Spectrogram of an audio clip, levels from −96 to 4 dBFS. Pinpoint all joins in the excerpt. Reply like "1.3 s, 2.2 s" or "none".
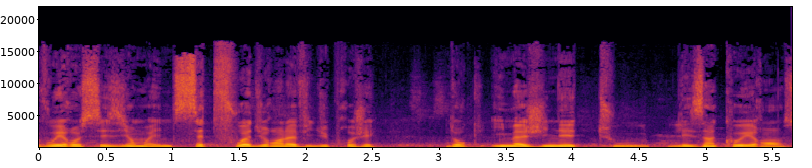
none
